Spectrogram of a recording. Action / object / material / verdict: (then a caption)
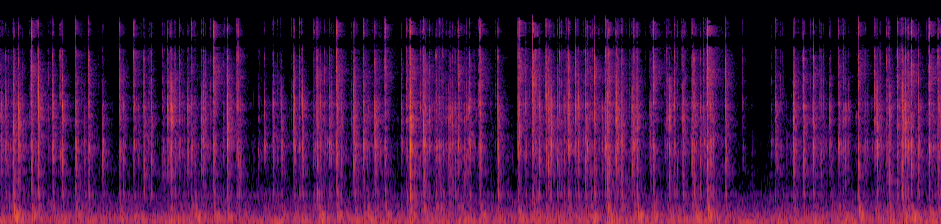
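tap / plastic mechanical computer keyboard / plastic / none. Fast typing on a full-size backlit mechanical keyboard with plastic keycaps, the keys pressed with fingertips and medium nails. A dense, steady stream of short, bright clacky taps runs throughout, broken by brief pauses, with each tap dying away almost instantly.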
